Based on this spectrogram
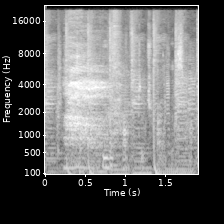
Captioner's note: sighs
